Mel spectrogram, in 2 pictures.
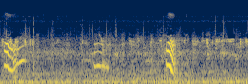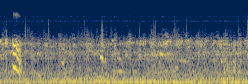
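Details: Thirty-day-old street puppies feeding from their mother give thin, downward-sliding squeaks at irregular intervals, about one every second, with a faint constant hum beneath.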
